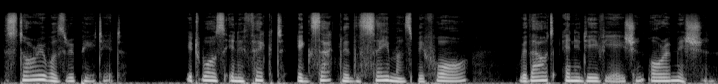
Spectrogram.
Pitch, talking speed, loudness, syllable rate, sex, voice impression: 165 Hz, 150 wpm, -20 LUFS, 5.4 syllables/s, male, masculine, slightly gender-neutral, slightly young, slightly adult-like, slightly thin, relaxed, slightly weak, slightly bright, slightly soft, slightly clear, fluent, slightly raspy, slightly cool, intellectual, slightly refreshing, very sincere, slightly calm, slightly friendly, reassuring, unique, slightly elegant, sweet, very kind, modest, slightly light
